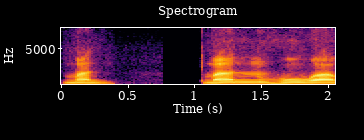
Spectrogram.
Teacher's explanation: Setelahnya ada hukum idhar halqi karena nun sukun ketemu ha ya cara bacanya nun sukunnya dibaca jelas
